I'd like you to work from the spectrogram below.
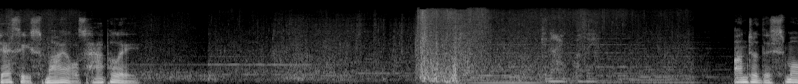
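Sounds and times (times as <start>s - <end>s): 
speech: 0.0s - 1.5s, 7.4s - 7.9s
low steady watery background: 0.0s - 7.9s
whale fin smacking the water: 1.5s - 6.9s.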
